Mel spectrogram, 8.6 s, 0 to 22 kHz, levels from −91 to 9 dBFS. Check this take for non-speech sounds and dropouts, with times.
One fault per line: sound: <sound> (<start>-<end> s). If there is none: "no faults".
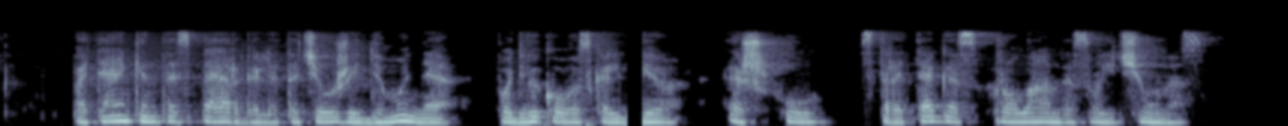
sound: dropout (4.2-4.3 s)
